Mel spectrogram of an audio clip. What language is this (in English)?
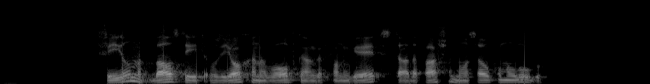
Latvian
